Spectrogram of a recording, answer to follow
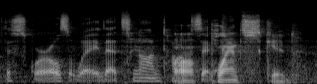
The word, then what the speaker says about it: Plant Skydd: Plant Skid. It's spelled Plant SKYDD.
